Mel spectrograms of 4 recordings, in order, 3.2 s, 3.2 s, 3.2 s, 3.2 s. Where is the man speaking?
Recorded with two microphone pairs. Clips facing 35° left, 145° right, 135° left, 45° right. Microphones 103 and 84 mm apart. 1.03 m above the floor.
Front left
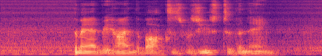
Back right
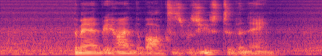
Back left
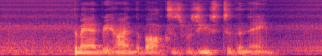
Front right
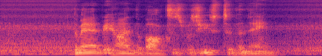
90° left, 0.7 m.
